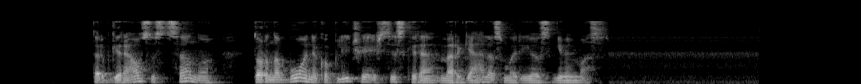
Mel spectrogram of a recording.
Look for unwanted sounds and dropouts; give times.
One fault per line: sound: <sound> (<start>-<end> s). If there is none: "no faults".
no faults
